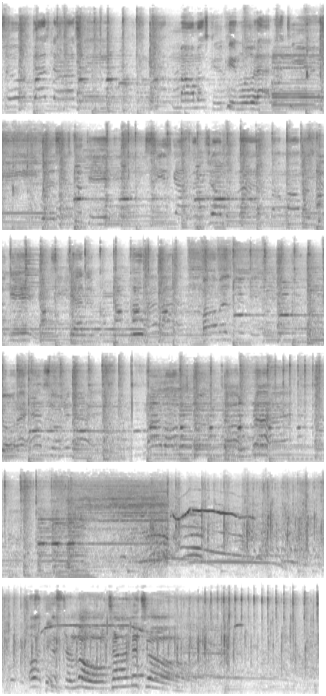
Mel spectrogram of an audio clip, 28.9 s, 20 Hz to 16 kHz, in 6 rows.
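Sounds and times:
blues band playing live: 0.0s - 3.0s, 3.6s - 21.9s.

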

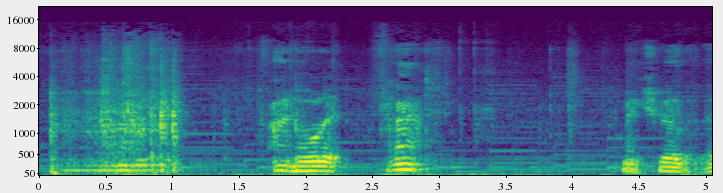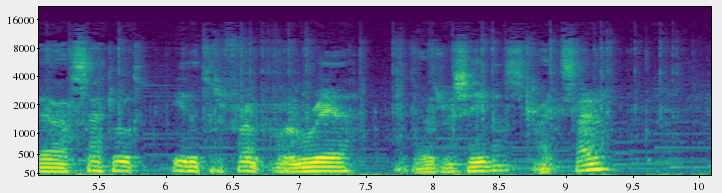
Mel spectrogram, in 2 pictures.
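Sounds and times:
model plane scraping on table: 0.0s - 1.1s
background music: 0.0s - 10.0s.

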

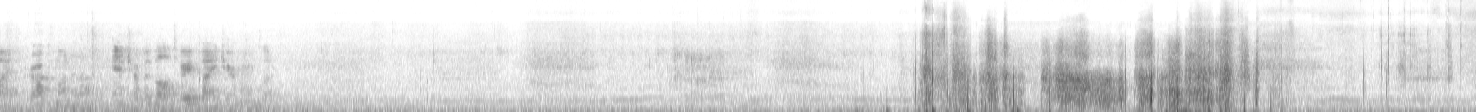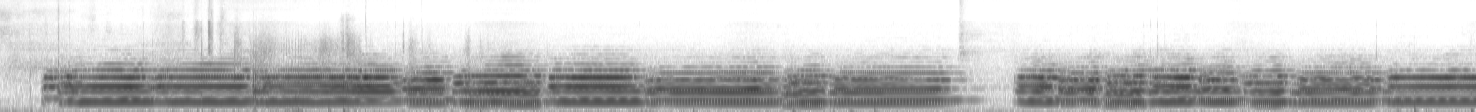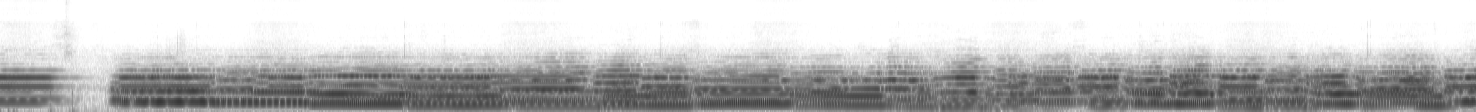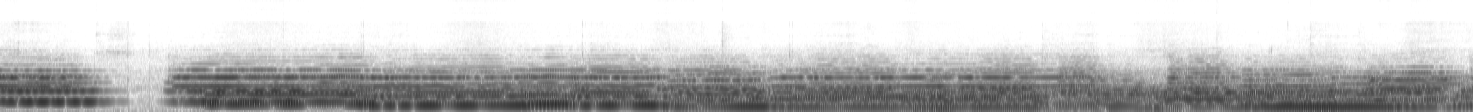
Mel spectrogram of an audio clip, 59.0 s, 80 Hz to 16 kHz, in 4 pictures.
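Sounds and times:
brass quintet playing chords: 2.2s - 59.0s.

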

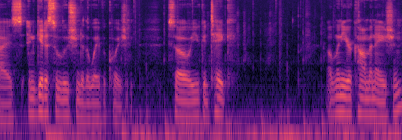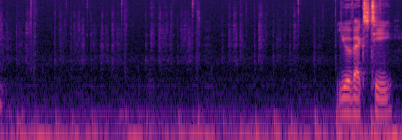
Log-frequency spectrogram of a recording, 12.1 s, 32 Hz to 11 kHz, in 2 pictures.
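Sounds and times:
low steady hum: 0.0s - 12.0s
stylus scratching and tapping on tablet: 0.4s - 12.0s.

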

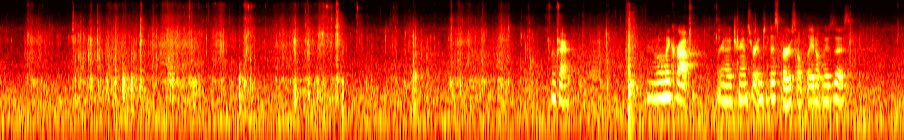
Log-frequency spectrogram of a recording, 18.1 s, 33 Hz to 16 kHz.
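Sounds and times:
rustling and crinkling: 0.0s - 16.3s.

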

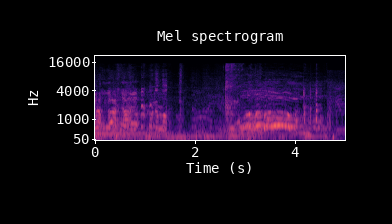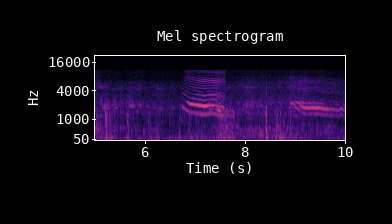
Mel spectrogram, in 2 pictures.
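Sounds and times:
cat meowing: 6.7s - 7.7s, 8.9s - 10.0s.

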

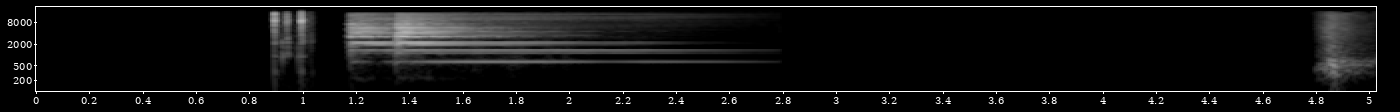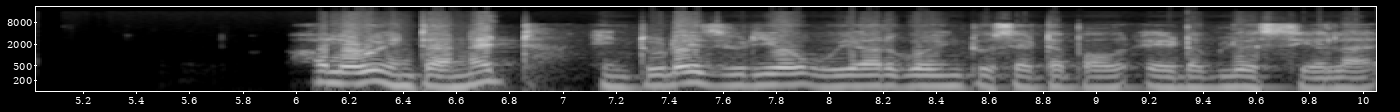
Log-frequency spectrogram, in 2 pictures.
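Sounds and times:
bright bell ding: 1.2s - 2.8s.

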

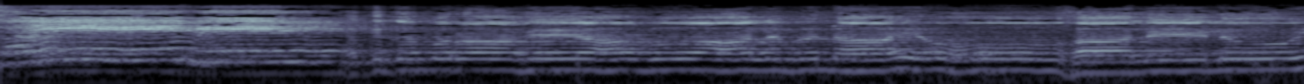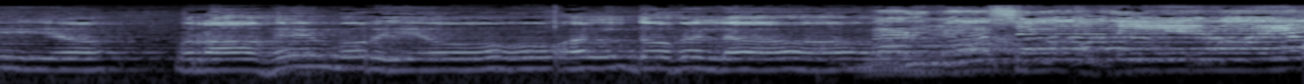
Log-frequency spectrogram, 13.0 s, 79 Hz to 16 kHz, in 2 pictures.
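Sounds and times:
person chanting a hymn: 0.0s - 13.0s.

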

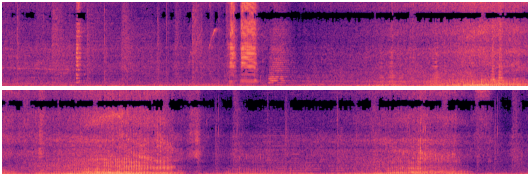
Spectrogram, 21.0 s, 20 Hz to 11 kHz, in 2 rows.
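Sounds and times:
diesel trucks pulling away: 0.0s - 21.0s.

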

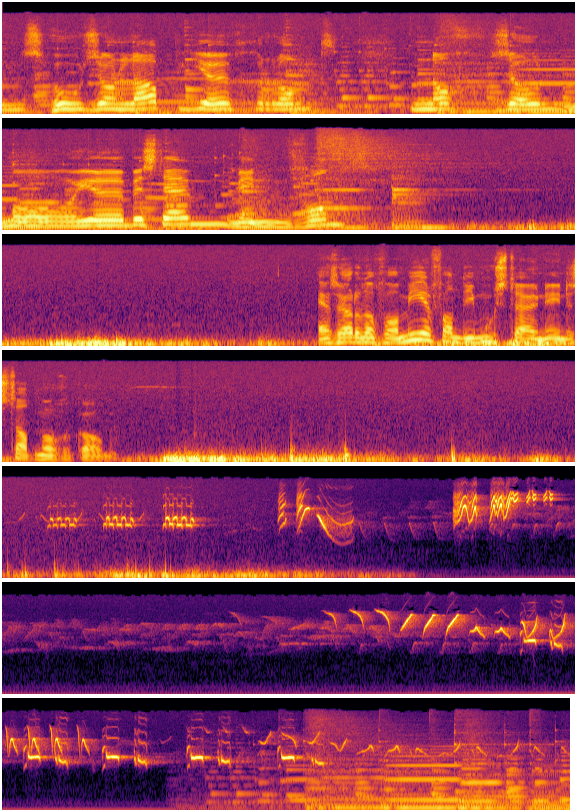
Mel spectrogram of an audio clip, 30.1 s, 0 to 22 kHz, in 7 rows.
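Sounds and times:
music: 0.0s - 8.2s, 27.1s - 30.0s
songbird singing: 0.0s - 9.0s, 10.7s - 16.0s, 17.2s - 30.0s
low outdoor rumble: 3.4s - 19.2s.

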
